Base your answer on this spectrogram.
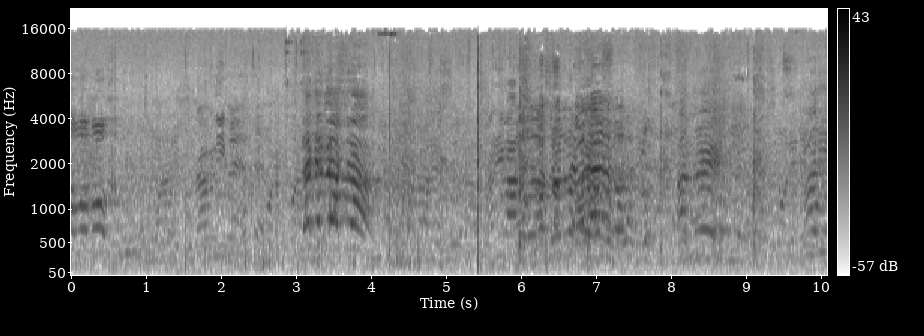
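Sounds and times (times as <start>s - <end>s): players shouting: 1.7s - 10.0s.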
